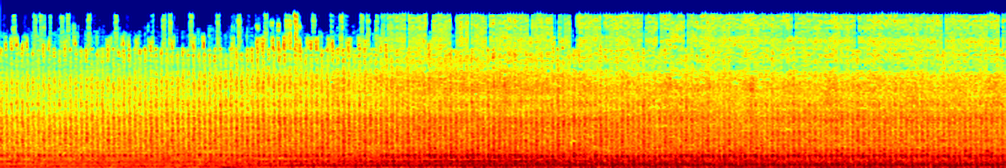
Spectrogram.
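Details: Alfa Romeo Giulietta Veloce at idle with air conditioning switched on: steady even idle that swells slightly as the load comes on, no knocks or squeals; compressor clutch engaged and turning normally.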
